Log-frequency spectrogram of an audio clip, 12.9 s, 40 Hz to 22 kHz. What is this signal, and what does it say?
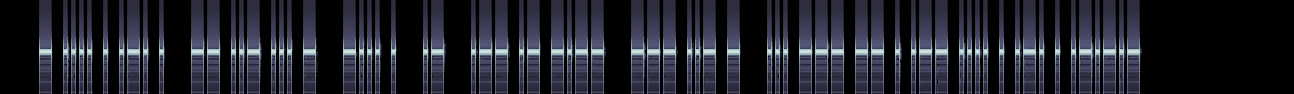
Morse code, heard as a keyed tone, about 30 wpm, 700 Hz. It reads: THERE MUST BE A WAY OUT SOMEWHERE.
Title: Sentences from Top 1400 Words 30wpm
